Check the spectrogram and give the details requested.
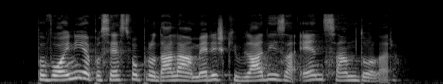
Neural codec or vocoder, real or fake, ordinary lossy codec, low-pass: none; real; none; 10.8 kHz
